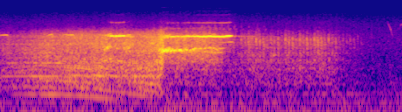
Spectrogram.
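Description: A car driving up and slowing, its engine note falling, with a high brake squeal over the last moments before the sound cuts off a little over two seconds in. A fainter steady hum follows.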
